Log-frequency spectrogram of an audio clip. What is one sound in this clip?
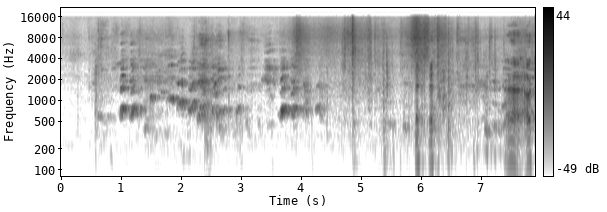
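Several young men laugh and cheer loudly together.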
